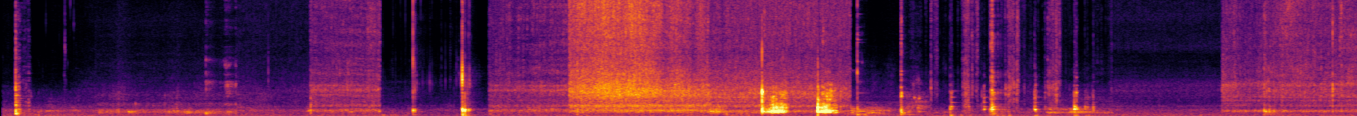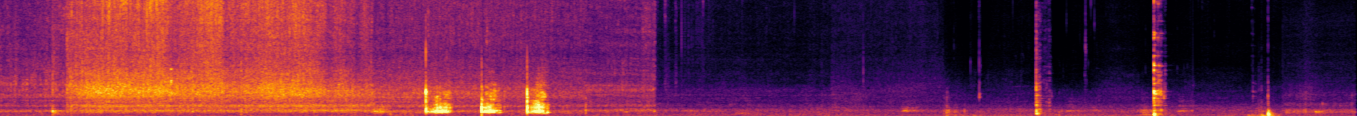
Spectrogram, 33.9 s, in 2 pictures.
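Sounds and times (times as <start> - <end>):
food sizzling in a pan: 3.9 - 4.8, 6.2 - 10.7, 15.3 - 25.2.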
